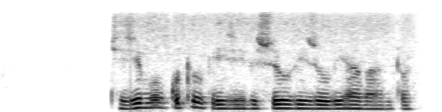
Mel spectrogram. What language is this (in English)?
Ganda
